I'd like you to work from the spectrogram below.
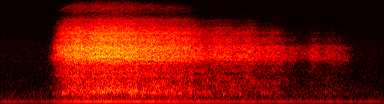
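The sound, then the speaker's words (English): A deep inhale through the nose during a guided breathing exercise: one long, airy hiss lasting about three seconds that starts abruptly, holds steady, then slowly tapers off, with no voice over it. “Inhale your whole life.”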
